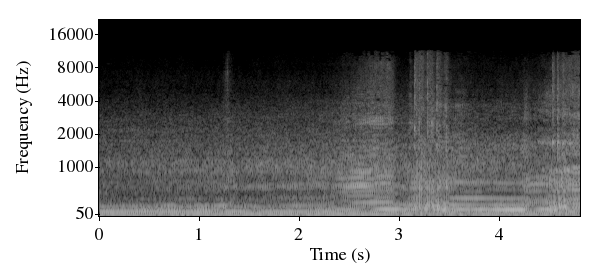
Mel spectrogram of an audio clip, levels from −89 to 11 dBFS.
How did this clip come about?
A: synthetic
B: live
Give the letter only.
B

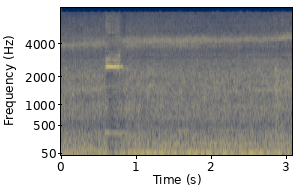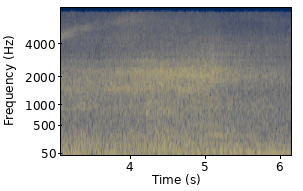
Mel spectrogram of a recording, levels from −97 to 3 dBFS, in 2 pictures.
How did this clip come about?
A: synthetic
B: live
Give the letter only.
A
